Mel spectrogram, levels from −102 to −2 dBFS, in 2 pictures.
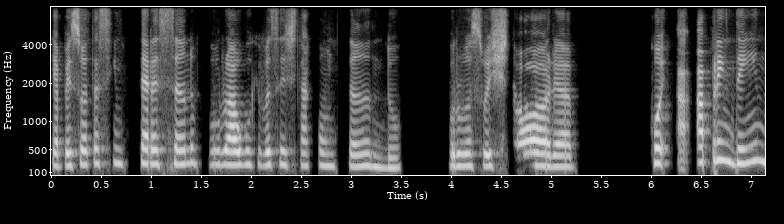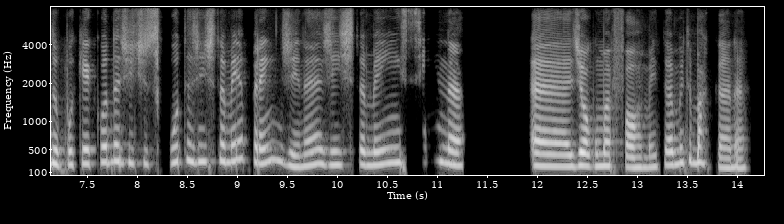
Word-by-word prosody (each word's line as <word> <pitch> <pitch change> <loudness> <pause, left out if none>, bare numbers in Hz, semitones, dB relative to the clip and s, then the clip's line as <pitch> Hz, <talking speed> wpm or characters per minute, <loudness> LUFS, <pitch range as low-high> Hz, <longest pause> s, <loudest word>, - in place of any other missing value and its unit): que - - -2
a - - -1
pessoa 220 +3 +2
tá 255 +2 -2
se 255 +2 -4
interessando 250 0 +1
por 235 +1 -1
algo 230 +1 +5
que 230 - -12
você 230 +2 -1
está 225 -2 -4
contando, 205 -4 -3 0.5
por 205 - 0
uma 215 0 +2
sua 210 0 +1
história, 205 -2 +4 0.7
coi 265 -1 +3
a - - -1
aprendendo, 275 -2 +3
porque 240 +1 -1
quando 275 +3 -3
a 290 - +1
gente 265 -1 -6
escuta 260 +4 -4
a - - +1
gente 285 +1 -3
também 295 +1 -1
aprende, 275 -8 -2
né, 220 +4 -1
a 250 - 0
gente 235 0 -3
também 240 +3 -1
ensina, 270 -4 -3 0.9
hã, 205 -1 +2
de 220 - +2
alguma 215 0 +1
forma, 185 -2 -1
então 200 +4 -4
é 230 - +2
muito 265 +4 -3
bacana. 180 -10 -3
235 Hz, 170 wpm, -23 LUFS, 215-265 Hz, 0.9 s, algo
